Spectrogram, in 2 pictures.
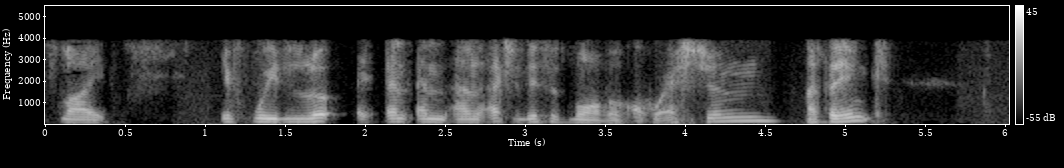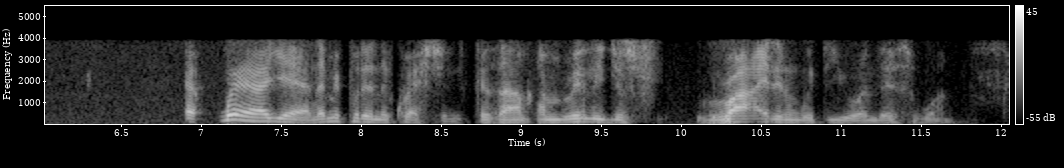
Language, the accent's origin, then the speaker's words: English; Nigeria; But just because I grew up in Nigeria, it was there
